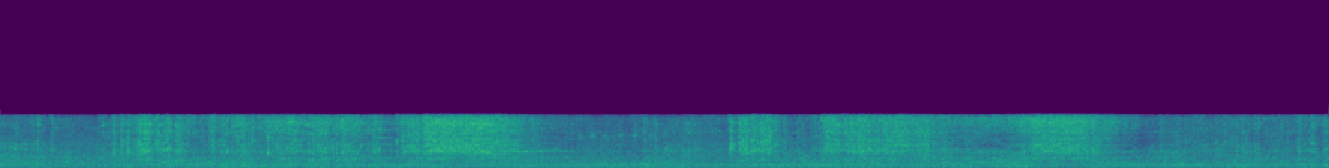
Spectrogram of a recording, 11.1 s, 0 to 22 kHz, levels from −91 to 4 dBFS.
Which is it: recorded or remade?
recorded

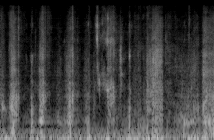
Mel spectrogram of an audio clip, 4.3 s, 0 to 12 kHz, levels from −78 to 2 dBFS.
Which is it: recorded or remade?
remade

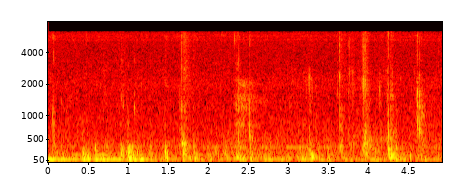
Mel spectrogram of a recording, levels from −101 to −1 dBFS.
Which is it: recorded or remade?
recorded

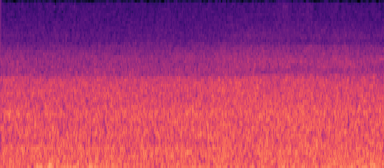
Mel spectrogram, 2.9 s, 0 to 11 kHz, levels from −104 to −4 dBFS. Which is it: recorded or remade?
recorded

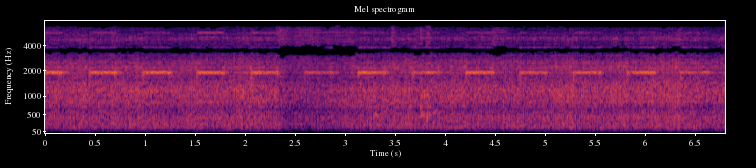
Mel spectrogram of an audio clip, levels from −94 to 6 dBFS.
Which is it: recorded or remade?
remade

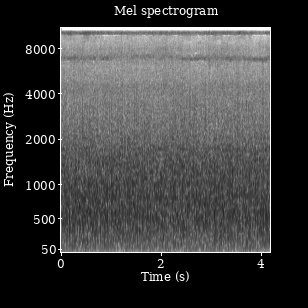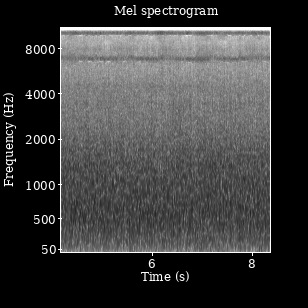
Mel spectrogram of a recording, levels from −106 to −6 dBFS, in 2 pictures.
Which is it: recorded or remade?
remade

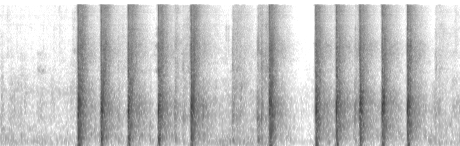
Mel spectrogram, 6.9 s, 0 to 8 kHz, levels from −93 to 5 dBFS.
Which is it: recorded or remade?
remade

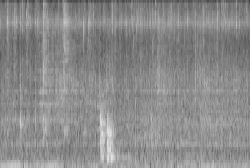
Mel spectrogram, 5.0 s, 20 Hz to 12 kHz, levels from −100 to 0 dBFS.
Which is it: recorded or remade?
recorded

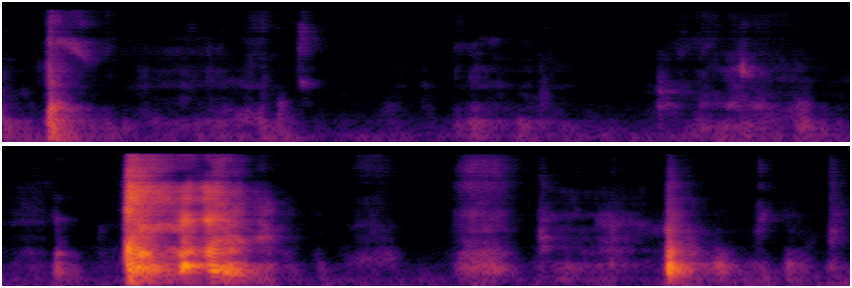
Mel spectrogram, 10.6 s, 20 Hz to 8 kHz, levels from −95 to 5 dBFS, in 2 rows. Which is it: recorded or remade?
remade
